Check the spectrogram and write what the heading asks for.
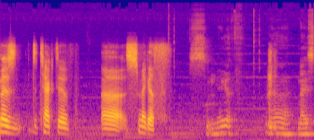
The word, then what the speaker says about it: Smiguth: Detective Smiggoth. Smiggoth? Yeah. Smiggoth. SMIGUTH. Yeah. 1G. Smiggoth. Okay. And then Barnaby. Could also be pronounced Smiggoth.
